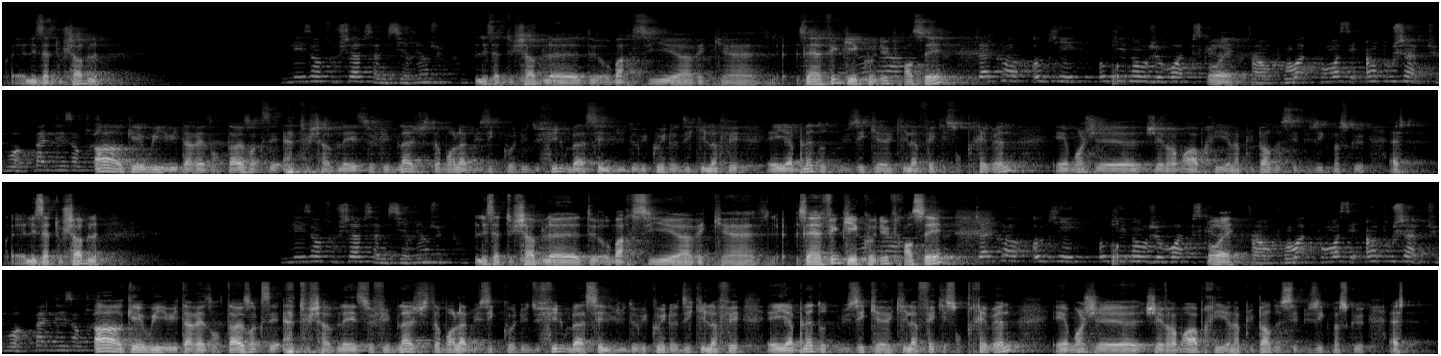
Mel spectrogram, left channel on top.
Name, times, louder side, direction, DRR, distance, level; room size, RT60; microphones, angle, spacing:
voice 1, 0.1-1.2 4.7-9.8 12.1-12.3 15.3-28.4, right 4 dB, 80° right, 8 dB, 0.8 m, -27 dB
voice 2, 2.8-4.7 5.3-5.7 8.5-9.0 9.8-15.5, right 1 dB, 5° right, 4 dB, 1.8 m, -39 dB
23.0 x 17.5 x 6.4 m, 1.0 s
head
